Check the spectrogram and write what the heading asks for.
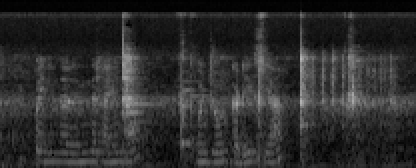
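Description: Metal ladle stirring mushroom gravy in a pressure cooker, with a few sharp clinks of the ladle against the pot.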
